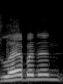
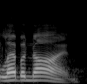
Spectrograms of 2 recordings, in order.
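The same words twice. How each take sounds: First: The name is said short and clipped. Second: The name is said slowly and drawn out. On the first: This is how the place is named. The speaker calls it right. "This is Lebanon" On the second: This is a Southern way of saying it. The speaker calls it wrong. "not Lebanon. ... Everything gets dragged out in Georgia"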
